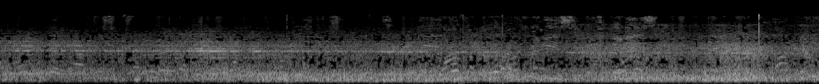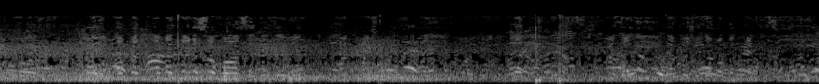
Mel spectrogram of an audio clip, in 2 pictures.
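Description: Young men shout and call out to each other across an open outdoor pitch.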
